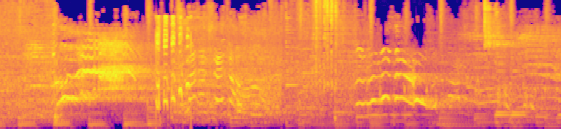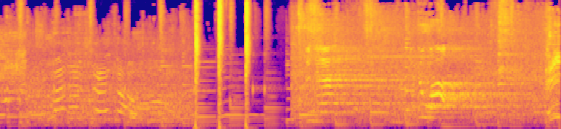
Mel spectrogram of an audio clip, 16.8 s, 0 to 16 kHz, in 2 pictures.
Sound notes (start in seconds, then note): 0.8 the senior's screams fill the air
